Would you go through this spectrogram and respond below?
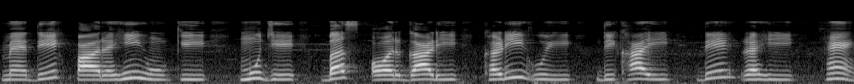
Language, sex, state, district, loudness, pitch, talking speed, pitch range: Hindi, female, Madhya Pradesh, Katni, -17 LUFS, 230 Hz, 110 wpm, 220-255 Hz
